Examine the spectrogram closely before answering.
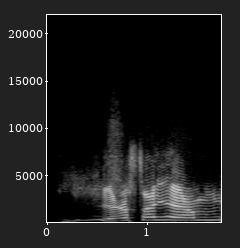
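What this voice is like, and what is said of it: Kermit the Frog voice. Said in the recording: “that was an incredible impression ... are you Kermit the Frog?”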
